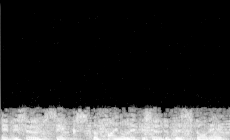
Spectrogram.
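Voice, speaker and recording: Guy as radio drama narrator, wry and dramatic, very expressive, slightly muffled old recording. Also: medium pitch, fast talker, over loud music, lightly acted. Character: male arch storyteller, wryly addressing the hero. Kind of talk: scripted radio serial narration.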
